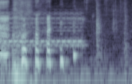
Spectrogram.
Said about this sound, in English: That fucking phone. Telephone. Wait, can you hang that up?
